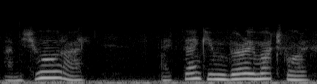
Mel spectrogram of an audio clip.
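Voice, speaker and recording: An actress playing a gentle, wistful woman who stays youthful, with a genteel, guarded manner, in a sentimental radio drama. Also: on the high side, lively intonation, normal speed, close to an everyday voice. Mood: gentle, regretful. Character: secretly ageless young-looking woman, gentle, wistful, guarded. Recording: muffled old broadcast with clear noise.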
